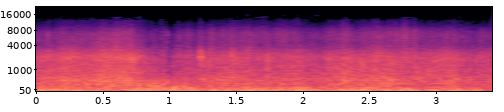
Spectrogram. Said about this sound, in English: But... man, it's windy down here, too.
